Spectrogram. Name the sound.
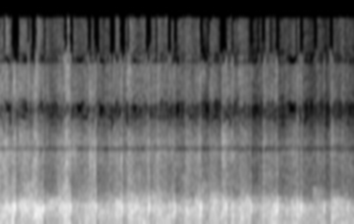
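audience applause for the organizing team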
